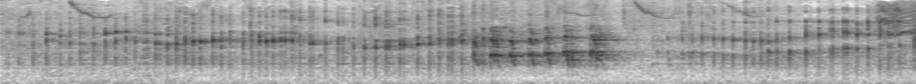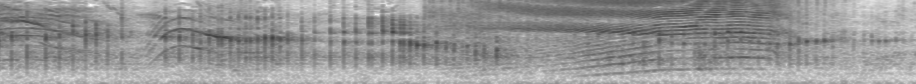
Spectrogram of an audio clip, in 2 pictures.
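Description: Dolphins whistle in quick, sliding tones that rise and fall, overlapping one another.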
